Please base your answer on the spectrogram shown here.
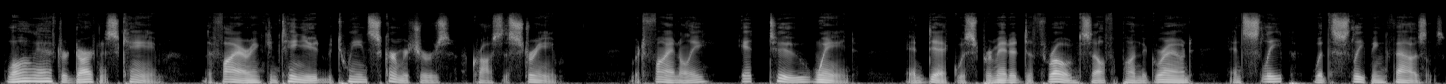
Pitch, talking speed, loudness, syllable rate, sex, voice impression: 100 Hz, 135 wpm, -21 LUFS, 4.2 syllables/s, male, very masculine, middle-aged, thick, slightly relaxed, powerful, dark, soft, muffled, fluent, slightly raspy, cool, very intellectual, slightly refreshing, sincere, very calm, mature, very friendly, very reassuring, very unique, slightly elegant, wild, sweet, slightly lively, kind, very modest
